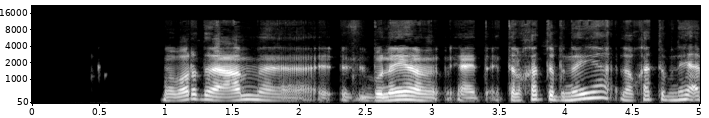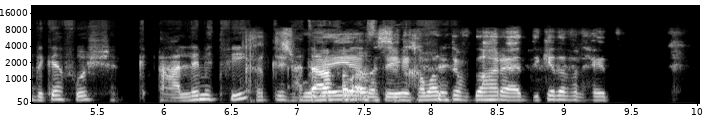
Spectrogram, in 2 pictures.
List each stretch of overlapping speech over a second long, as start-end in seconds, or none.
6.6-7.9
